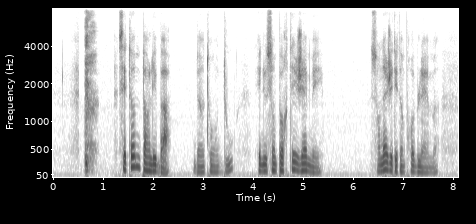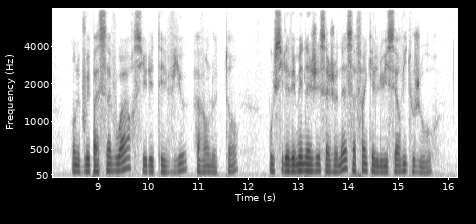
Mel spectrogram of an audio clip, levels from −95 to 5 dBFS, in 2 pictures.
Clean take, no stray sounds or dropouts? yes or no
no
